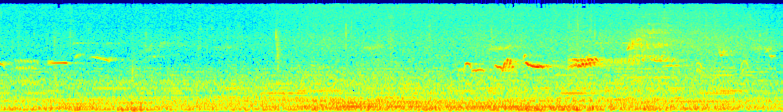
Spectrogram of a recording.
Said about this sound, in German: Mit Vogelgezwitscher.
